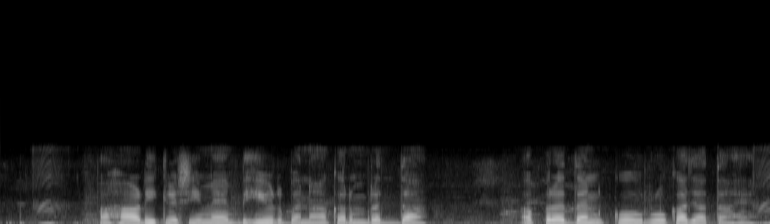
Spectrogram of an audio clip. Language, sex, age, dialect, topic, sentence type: Hindi, female, 25-30, Kanauji Braj Bhasha, agriculture, statement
